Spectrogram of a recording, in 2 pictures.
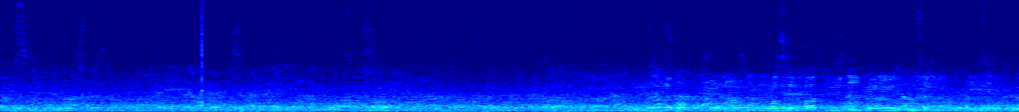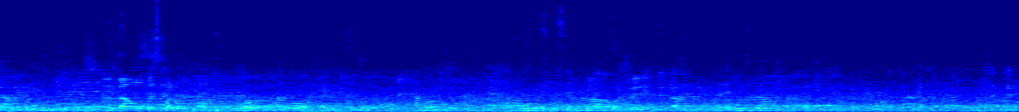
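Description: A crowd of adults murmurs and chatters in a large echoing hall.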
